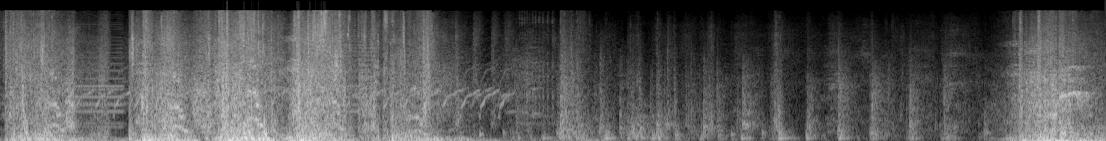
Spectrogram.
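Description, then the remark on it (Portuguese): A lightning strike hits right behind a house with a loud, sharp crash that breaks into a crackling, rumbling roll for several seconds, then fades before another heavy burst of thunder surges in at the end. “Caiu bem atrás da nossa casa. É, eu sei. E não deve cair de novo, porque os raios não caem duas vezes no mesmo lugar.”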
